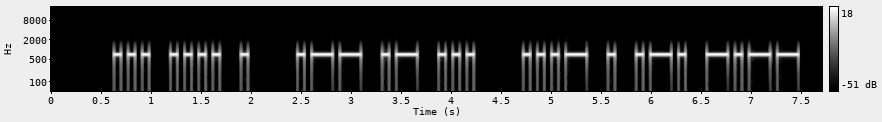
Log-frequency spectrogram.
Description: Morse code, heard as a keyed tone, about 17 wpm, 700 Hz. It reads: SHE WAS VERY
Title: Sentences from Top 1400 Words 17wpm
